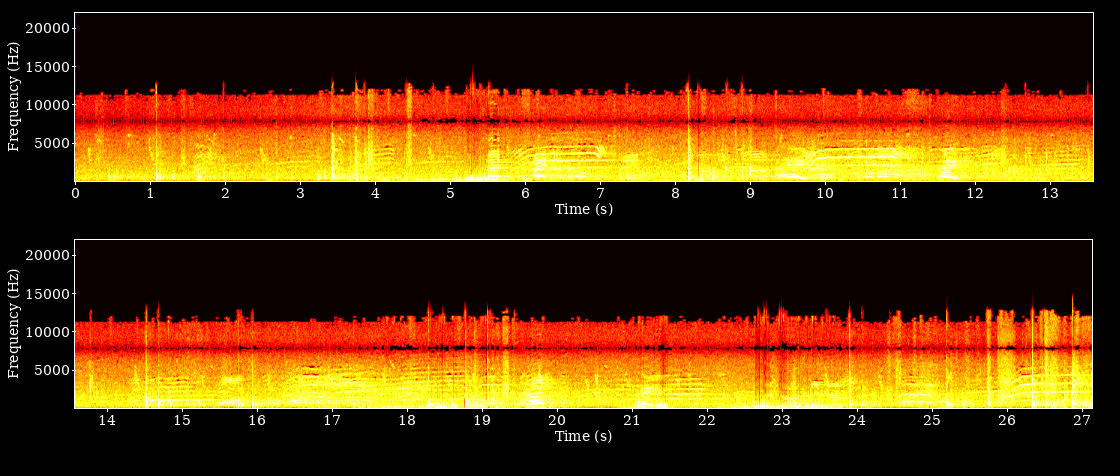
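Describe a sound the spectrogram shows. Spectators call out and cheer outdoors.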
